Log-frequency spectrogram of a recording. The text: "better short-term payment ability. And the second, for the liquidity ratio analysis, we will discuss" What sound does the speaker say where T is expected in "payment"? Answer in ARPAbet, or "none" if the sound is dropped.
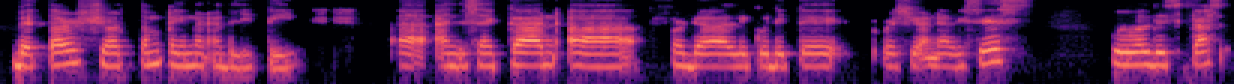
T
